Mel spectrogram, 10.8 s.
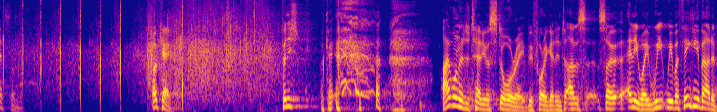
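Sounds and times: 
speech: 0.0 - 0.5, 2.3 - 2.8, 4.2 - 10.7
audience applause: 0.0 - 4.4
laughter: 4.8 - 5.9.

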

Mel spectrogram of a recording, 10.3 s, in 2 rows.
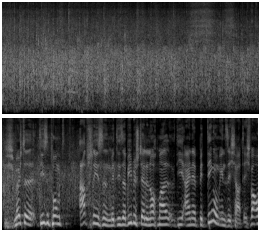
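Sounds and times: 
audience applause: 0.0 - 8.1
speech: 5.2 - 10.2.

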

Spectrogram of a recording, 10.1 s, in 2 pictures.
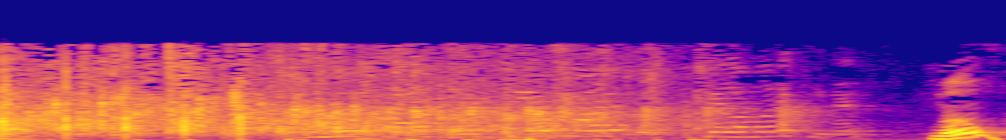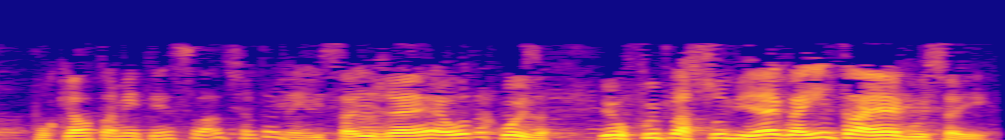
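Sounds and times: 
audience clapping: 0.0 - 3.9
speech: 4.7 - 10.0.

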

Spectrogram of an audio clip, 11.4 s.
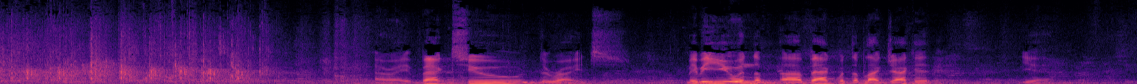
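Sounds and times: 
audience applause: 0.0 - 3.2
speech: 4.0 - 6.2, 6.8 - 9.5, 10.2 - 10.6.

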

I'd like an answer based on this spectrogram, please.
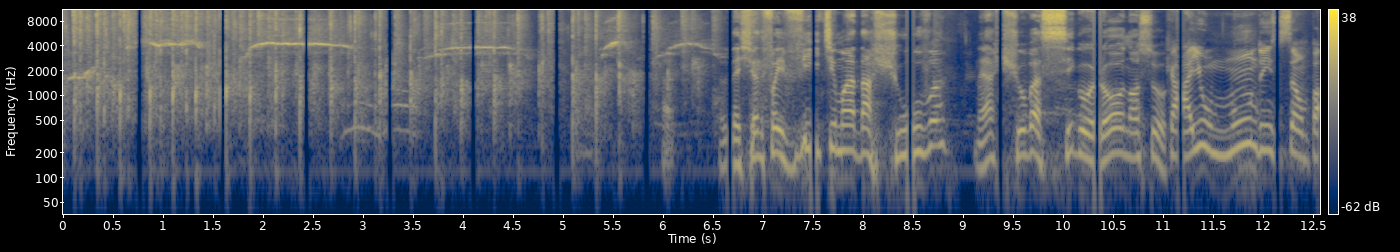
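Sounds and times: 
whistles: 0.0 - 6.6
crowd clapping: 0.0 - 6.7
people cheering: 0.0 - 6.7
speech: 6.0 - 12.5.

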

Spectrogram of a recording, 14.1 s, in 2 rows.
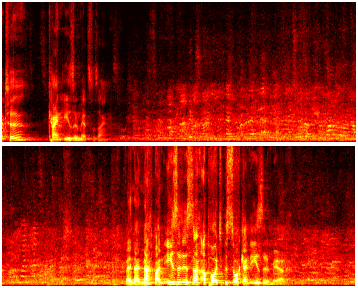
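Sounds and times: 
speech: 0.0 - 2.2, 9.5 - 12.9
crowd murmuring: 2.4 - 14.1
people chuckling and laughing: 2.5 - 11.2, 12.0 - 14.1.

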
